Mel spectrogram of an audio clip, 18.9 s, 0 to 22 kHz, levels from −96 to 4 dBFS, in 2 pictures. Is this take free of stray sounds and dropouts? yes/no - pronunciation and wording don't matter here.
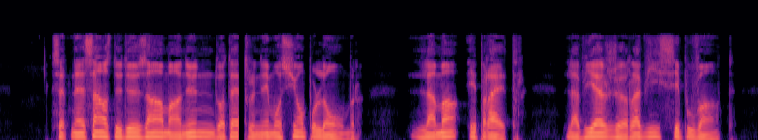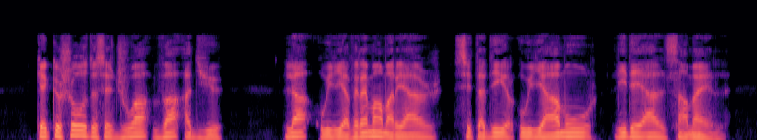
no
